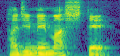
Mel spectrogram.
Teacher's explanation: In Japanese, sometimes when you see the shi sound like you do over here, it's going to sound like sh instead of shi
